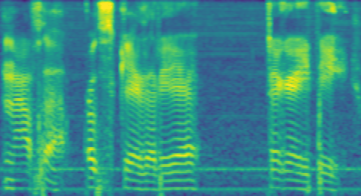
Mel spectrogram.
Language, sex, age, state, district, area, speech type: Urdu, male, 18-30, Delhi, Central Delhi, urban, spontaneous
